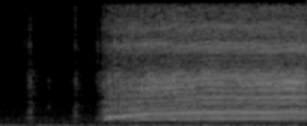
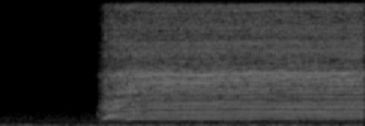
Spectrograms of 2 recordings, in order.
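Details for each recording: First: Un-shimmed HO Viper slot car rear end: a high, buzzy whine climbs as the motor spins up, with a coarse rasp over it; sloppy gear mesh from the loose rear end. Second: HO slot car (Viper) with a balanced armature, run with the body on, gives a high, steady whine with no wobble or rattle; it winds out better, a smooth, well-balanced motor.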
